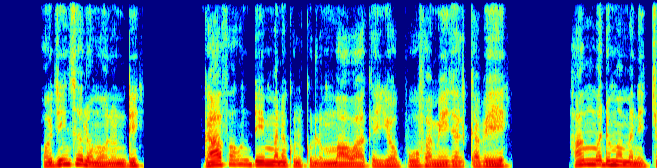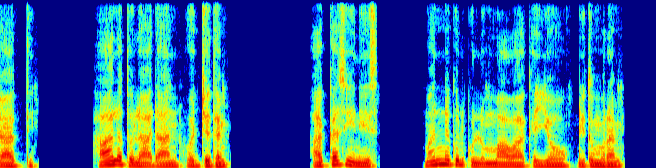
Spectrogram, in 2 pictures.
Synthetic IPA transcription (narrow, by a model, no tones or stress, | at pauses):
hɔd͡ʒiːnsɔlɔmo̞ːnhʊnd̪ɪ | ɡaːfɐhʊnd̪eːnmɐnɐkʼʊlkʼʊlːʊmːaːwaːkʼɐjːo̞ːbuːfɐme̞ːd͡ʒɐlkʼɐbe̞ː | hɐmːɐᶑʊmɐmɐnɪt͡ʃːaːt̪ːɪ | haːlɐt̪ɔlaːᶑaːnhɔd͡ʒːɛt̪ɐmɛ̥ | ʔɐkːɐs̬iːnɪs | mɐnːɪk̬ʼʊlkʼʊlːʊmːaːwaːkʼɐjːo̞ːnɪt̪ʼʊmʊɾɐmɛ̥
